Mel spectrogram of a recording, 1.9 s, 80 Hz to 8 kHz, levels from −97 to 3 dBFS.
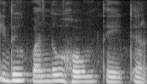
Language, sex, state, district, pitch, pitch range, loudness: Kannada, female, Karnataka, Chamarajanagar, 185 Hz, 175-205 Hz, -16 LUFS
